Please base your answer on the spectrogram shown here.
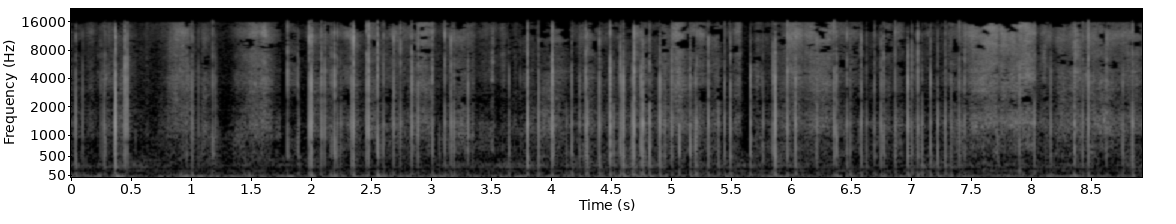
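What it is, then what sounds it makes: Cardboard eyeshadow palette. Long acrylic nails scratch and tap on a closed, flat rectangular cardboard eyeshadow palette with a foil-printed lid, resting on a fluffy blanket. A quick, uneven run of sharp, dry clicks mixes with crackly, crinkling scratches that sound bright and papery, with almost no low end. Each tap stops instantly with no ring.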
